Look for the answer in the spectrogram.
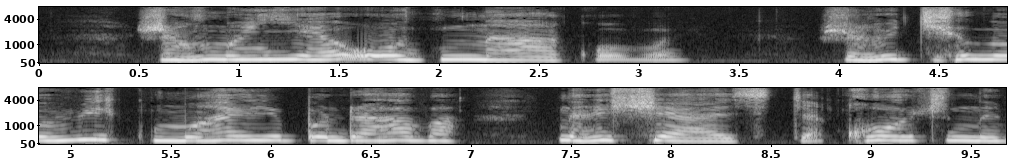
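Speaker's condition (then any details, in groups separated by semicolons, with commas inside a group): Cerebral palsy; since birth, born apparently lifeless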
